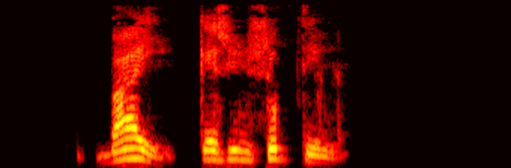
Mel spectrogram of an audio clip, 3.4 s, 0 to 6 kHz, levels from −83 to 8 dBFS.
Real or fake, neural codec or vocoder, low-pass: real; none; 5.4 kHz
